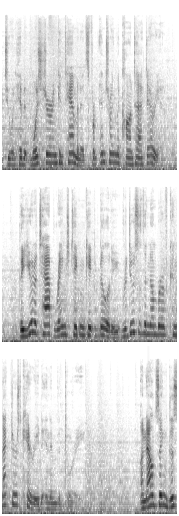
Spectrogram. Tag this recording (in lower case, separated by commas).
speech, music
